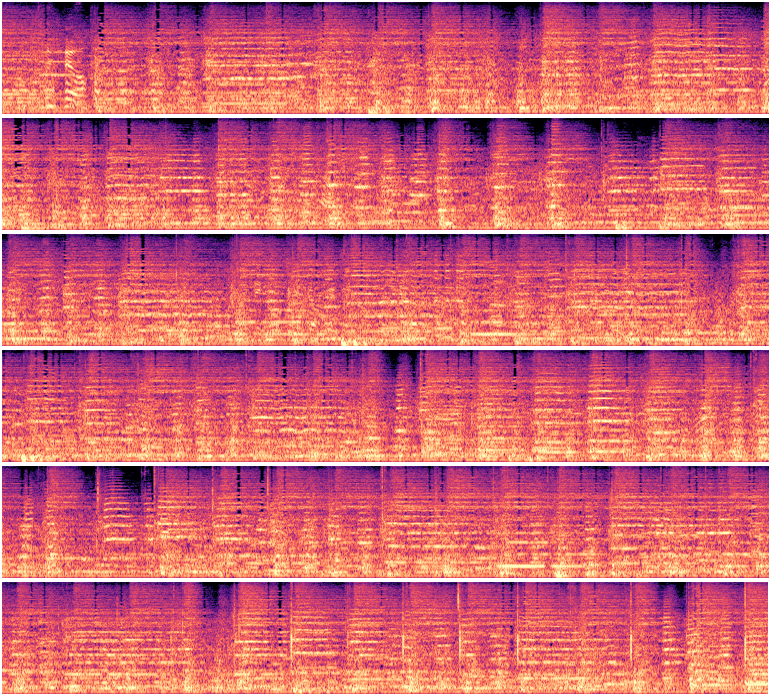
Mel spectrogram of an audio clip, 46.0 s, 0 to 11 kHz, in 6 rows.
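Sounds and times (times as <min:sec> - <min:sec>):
brass band playing: 0:00.0 - 0:46.0.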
